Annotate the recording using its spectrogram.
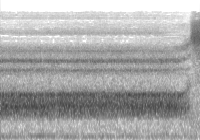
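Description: A woman's long, steady, audible exhale in diaphragmatic breathing, the belly being drawn in as she breathes out. It stops just before the end.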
